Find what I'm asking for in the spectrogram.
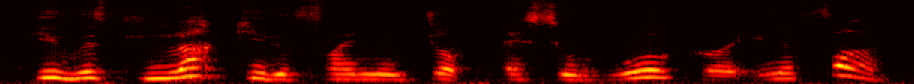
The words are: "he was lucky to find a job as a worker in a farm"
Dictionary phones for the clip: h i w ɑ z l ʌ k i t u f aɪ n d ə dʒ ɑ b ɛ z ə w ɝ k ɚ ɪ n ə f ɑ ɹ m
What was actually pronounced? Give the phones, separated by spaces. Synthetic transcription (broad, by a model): h i w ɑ s l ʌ k i t u f aɪ n d ə dʒ ɑ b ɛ s ə w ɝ k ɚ ɪ n ə f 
